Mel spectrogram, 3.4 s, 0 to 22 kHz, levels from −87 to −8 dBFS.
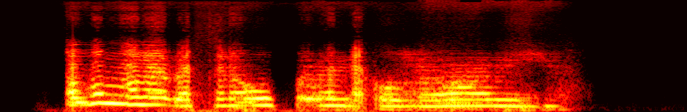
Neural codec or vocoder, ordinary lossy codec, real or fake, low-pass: codec, 44.1 kHz, 0.9 kbps, DAC; none; fake; none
